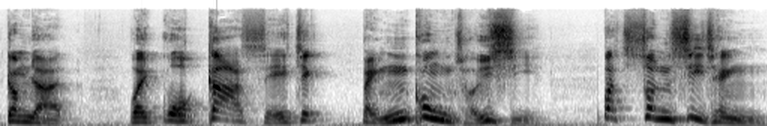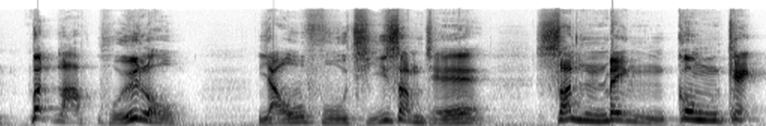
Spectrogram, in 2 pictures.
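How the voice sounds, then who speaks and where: A man with a Hong Kong Cantonese accent playing an unhurried, courteous senior examiner in a radio drama, measured and formal. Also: fairly high pitch, big pitch swings, gravelly, sharp tone, slightly rough, full character voice. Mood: solemn.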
